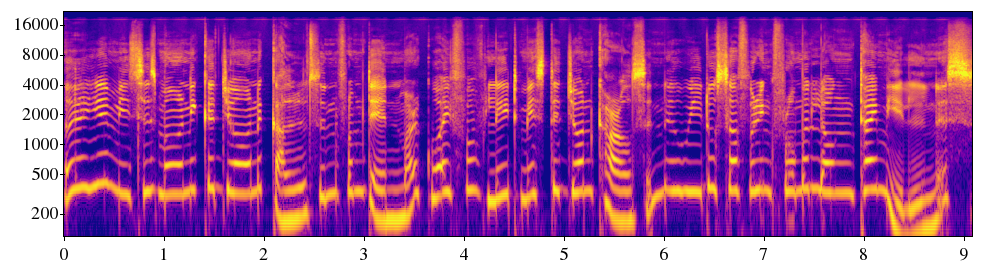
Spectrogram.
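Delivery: high-pitched, put-on Scandinavian accent. Reading the rest of a letter aloud to listeners, in a Scandinavian accent. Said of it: "I'm going to read the rest in that accent".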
